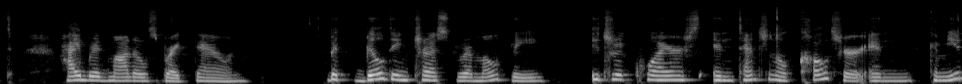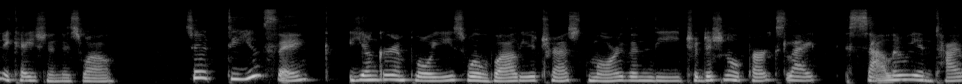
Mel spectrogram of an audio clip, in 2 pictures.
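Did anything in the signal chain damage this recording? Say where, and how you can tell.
No, nothing in the signal chain stood out as damaging this speech on listening.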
